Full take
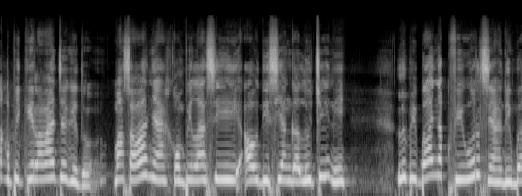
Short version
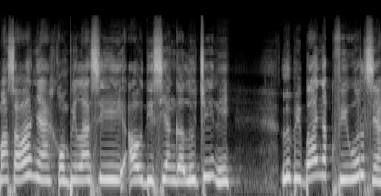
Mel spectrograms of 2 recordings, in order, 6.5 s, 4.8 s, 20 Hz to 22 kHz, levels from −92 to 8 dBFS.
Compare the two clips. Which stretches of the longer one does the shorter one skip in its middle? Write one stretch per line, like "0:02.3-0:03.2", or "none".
none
